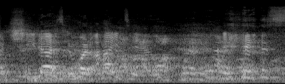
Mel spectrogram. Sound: group laughing

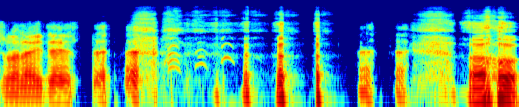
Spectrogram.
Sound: both laugh

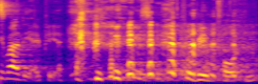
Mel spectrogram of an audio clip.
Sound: panellists laughing

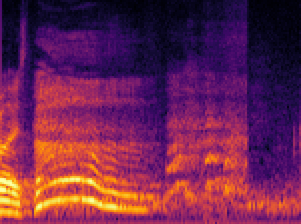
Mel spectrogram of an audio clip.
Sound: gasps

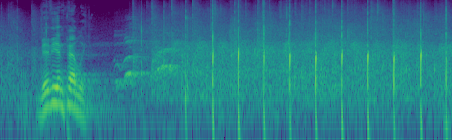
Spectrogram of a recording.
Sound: audience applauding

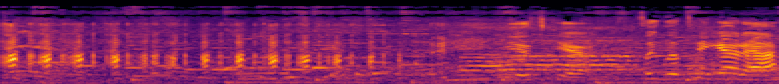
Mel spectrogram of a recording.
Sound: laughter

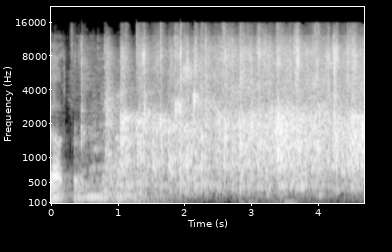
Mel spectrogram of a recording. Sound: applause

